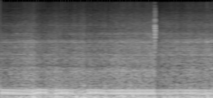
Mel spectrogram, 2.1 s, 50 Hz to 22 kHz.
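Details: Motorcycle with a 4 mm engine and naturally aspirated head, exhaust ruled out: steady hum with a loose, rattling clatter; something seems loose inside, source unconfirmed.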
